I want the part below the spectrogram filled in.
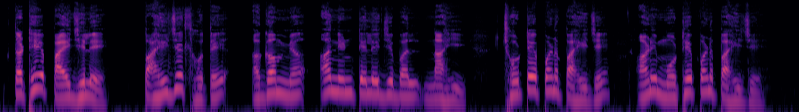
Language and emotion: Marathi, neutral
